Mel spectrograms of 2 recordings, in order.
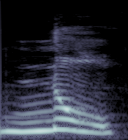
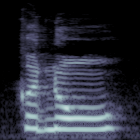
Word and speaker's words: know: देखो word है KNOW, no, इसमें जो K है ना उसकी आवाज हम निकालते नहीं है, हम इसको बोलेंगे no, KNOW, no, कनो, कनाऊ, ऐसा कुछ नहीं बोलना, इसकी करेक्ट प्रोनाउंसिएशन है नो, नो का मतलब होता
